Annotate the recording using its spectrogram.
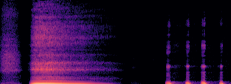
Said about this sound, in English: I'm going to breathe in, heavy breathing, whatever I want to do.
